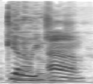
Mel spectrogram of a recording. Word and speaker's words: Keanu Reeves: Am I pronouncing his name right? Yes. Yeah, Keanu Reeves.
